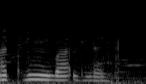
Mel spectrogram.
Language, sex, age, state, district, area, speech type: Manipuri, female, 30-45, Manipur, Churachandpur, rural, read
